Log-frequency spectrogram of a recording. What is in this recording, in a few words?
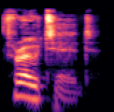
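"throated", British English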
